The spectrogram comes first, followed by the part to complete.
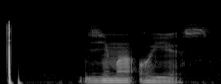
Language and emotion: Russian, neutral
